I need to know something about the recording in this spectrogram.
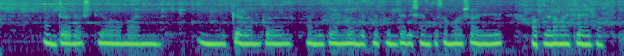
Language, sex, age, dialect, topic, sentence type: Marathi, female, 25-30, Standard Marathi, banking, statement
